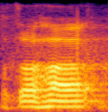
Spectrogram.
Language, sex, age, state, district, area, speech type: Sanskrit, male, 30-45, Karnataka, Shimoga, rural, spontaneous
